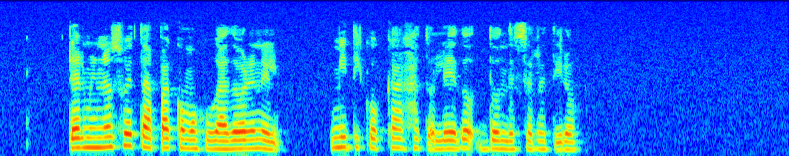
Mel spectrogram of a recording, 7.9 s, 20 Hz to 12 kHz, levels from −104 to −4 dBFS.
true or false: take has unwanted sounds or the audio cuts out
false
